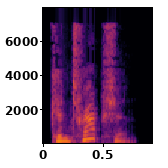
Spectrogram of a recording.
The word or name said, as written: contraption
